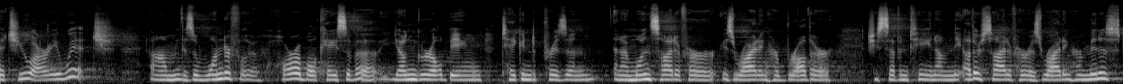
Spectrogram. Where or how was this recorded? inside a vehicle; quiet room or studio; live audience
live audience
